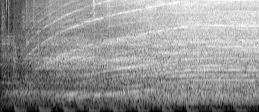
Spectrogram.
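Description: A stand mixer motor starts up and whirs, rising in pitch as it speeds up.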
